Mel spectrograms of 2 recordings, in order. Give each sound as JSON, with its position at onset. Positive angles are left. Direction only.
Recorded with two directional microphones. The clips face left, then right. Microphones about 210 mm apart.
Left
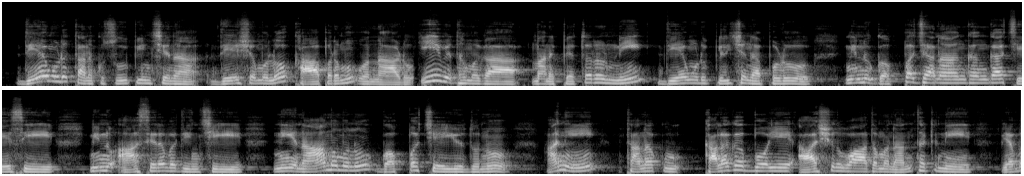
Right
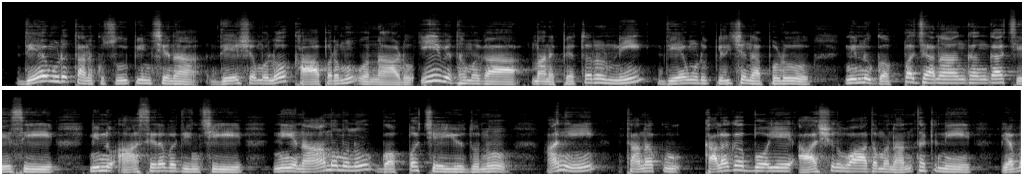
{"t": 0.2, "sound": "speech", "side_deg": -40}
{"t": 15.6, "sound": "speech", "side_deg": -40}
